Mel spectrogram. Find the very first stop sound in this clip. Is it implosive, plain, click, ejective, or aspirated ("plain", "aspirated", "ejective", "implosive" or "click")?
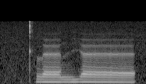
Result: aspirated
